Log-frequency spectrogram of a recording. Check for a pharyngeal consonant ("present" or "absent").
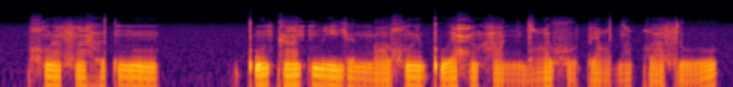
present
